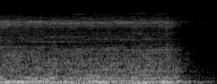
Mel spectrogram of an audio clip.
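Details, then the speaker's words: 2008 Honda Civic with a new replacement blower motor, fitted because the old one was intermittent, noisy and sometimes stopped until kicked. Smooth, steady whirring with no rattle, squeal or dropouts until switched off; the blower runs normally. "Yeah, before it sounded like, and sometimes it would stop and you'd have to give it a kick. Anyway, this sounds fantastic."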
